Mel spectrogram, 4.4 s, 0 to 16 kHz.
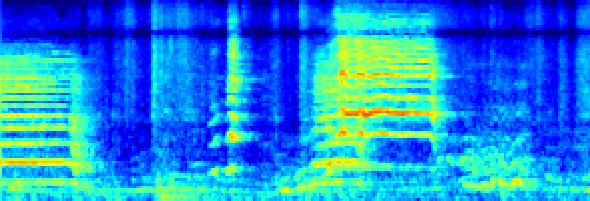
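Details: On a Japanese goat farm, Yoshigake, a goat bleats while the doe Okayu gives birth to twins on 3 May 2023 before watching volunteers. A clear, strongly harmonic bleat opens the clip and a second, longer one follows, with brief soft noises between.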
